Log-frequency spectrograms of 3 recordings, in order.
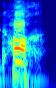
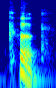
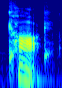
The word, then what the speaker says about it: Koch: And especially if you want to say it right, it's Heckler and Koch. Or if you want to pronounce it in English, you say Heckler and Cook. Because Koch is cook in English. Exactly. But not cock. Because cock is not right.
